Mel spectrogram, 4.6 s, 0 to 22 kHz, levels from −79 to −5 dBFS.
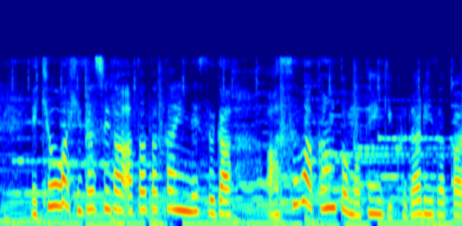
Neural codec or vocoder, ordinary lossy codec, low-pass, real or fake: none; none; none; real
